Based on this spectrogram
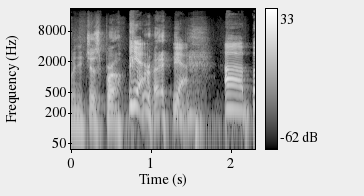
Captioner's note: laugh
